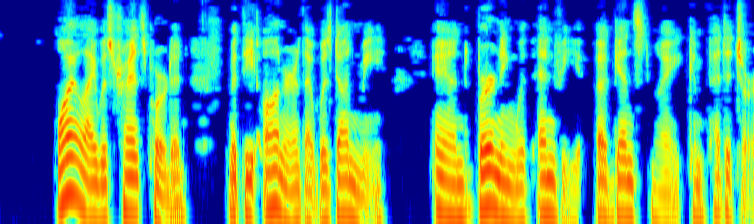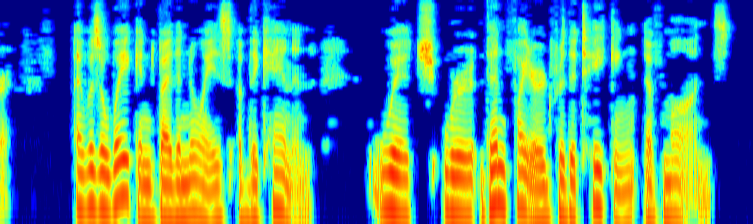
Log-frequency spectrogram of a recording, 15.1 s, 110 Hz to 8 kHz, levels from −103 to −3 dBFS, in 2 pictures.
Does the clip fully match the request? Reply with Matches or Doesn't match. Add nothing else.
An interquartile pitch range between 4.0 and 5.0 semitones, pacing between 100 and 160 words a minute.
Matches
